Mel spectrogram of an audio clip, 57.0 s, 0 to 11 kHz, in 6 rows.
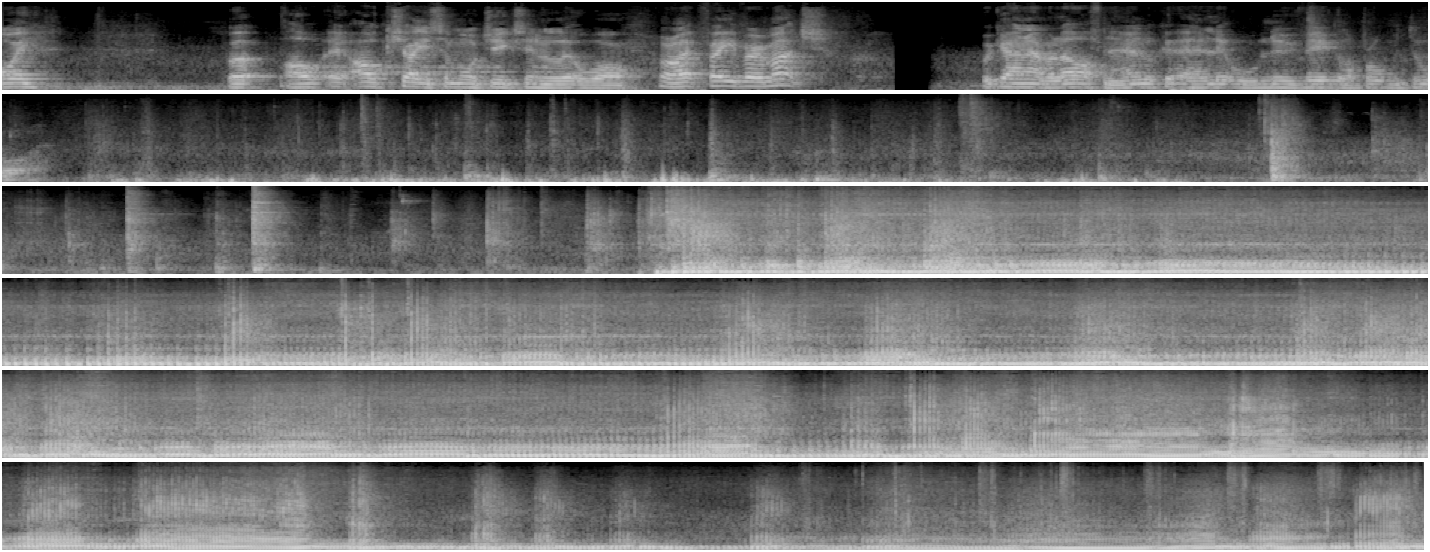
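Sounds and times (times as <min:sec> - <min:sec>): small engine revving: 0:23.3 - 0:51.8, 0:52.5 - 0:57.0.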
